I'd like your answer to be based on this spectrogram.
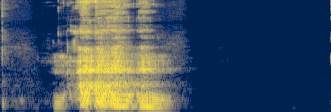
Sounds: Throat clearing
